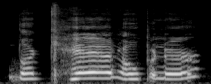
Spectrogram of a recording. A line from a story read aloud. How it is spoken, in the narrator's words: he shrieked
